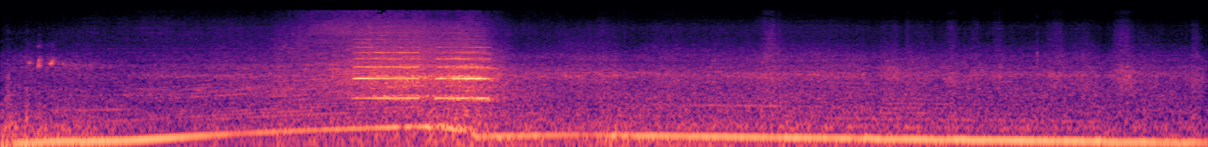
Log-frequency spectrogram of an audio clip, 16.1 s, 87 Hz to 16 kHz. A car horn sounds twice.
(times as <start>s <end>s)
4.6s 6.9s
